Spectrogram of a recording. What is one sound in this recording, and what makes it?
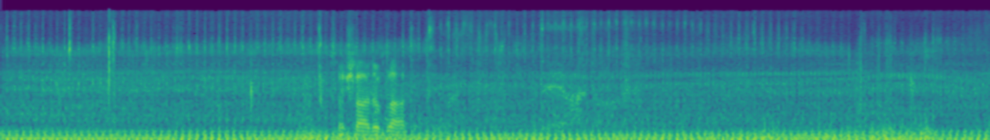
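A quad bike engine chugs at low revs as it climbs a dirt mound.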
